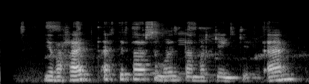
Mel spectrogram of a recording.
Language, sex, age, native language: Icelandic, female, 40-49, Icelandic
